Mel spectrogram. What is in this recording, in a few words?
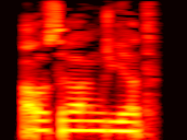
"ausrangiert", German; adjectives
